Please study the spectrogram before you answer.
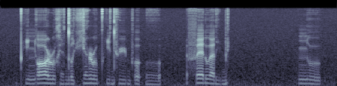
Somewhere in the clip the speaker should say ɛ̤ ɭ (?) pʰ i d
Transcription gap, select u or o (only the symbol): u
